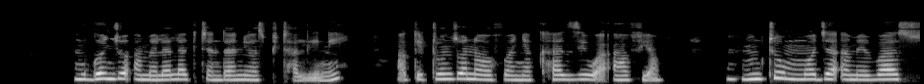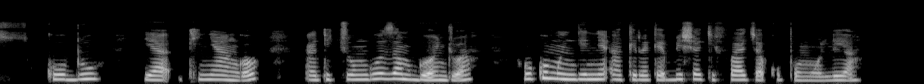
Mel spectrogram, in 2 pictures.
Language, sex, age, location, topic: Swahili, female, 25-35, Kisumu, health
